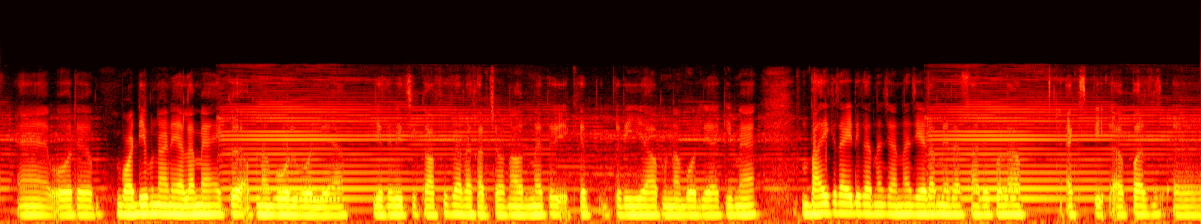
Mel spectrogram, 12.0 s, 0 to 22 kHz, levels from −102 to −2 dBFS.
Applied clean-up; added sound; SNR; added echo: none; Bowed string instrument; 13 dB; none.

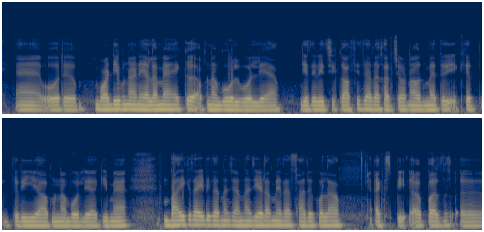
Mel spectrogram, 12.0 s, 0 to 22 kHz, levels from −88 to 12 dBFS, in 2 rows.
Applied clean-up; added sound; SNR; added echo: none; none; none; none.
